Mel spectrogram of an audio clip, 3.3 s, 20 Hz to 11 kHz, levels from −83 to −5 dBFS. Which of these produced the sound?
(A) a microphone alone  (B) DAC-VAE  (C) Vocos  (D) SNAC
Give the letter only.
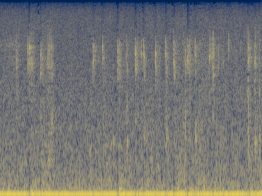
A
